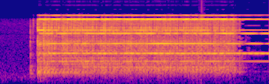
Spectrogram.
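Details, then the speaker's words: British desk telephone after repair and conversion, final checkout with new transmitter installed: clean, bright double-bell ring that starts sharply, holds about three seconds, then stops; ringer healthy. "got a very cool ring to it. We'll let that go a few times. Very unique."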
